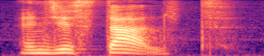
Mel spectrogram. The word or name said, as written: form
